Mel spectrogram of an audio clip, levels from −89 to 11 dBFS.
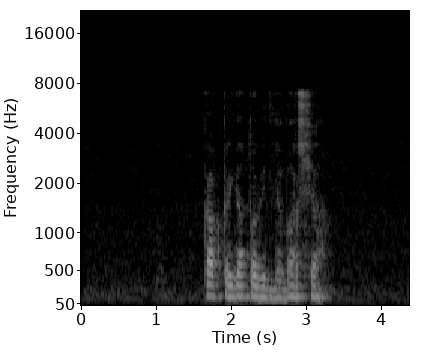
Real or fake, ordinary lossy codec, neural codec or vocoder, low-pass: fake; none; codec, 16 kHz, 4 kbps, FreqCodec, larger model; 7.2 kHz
